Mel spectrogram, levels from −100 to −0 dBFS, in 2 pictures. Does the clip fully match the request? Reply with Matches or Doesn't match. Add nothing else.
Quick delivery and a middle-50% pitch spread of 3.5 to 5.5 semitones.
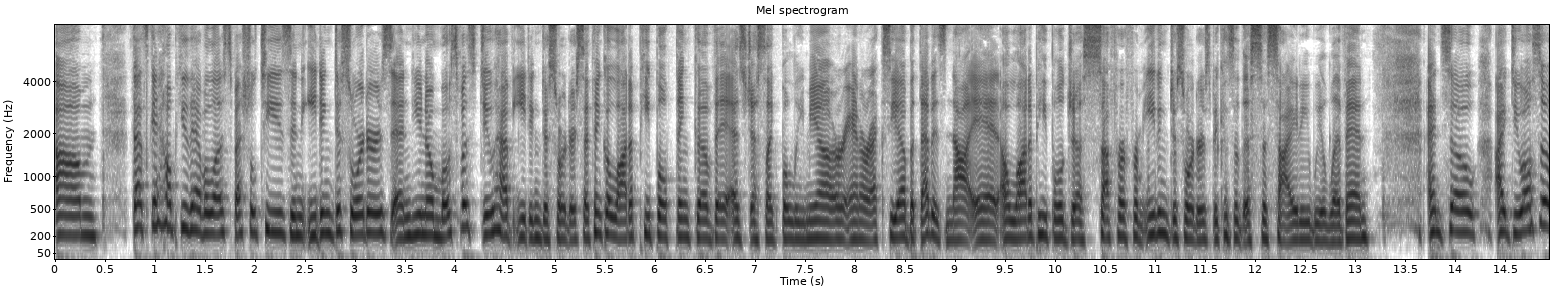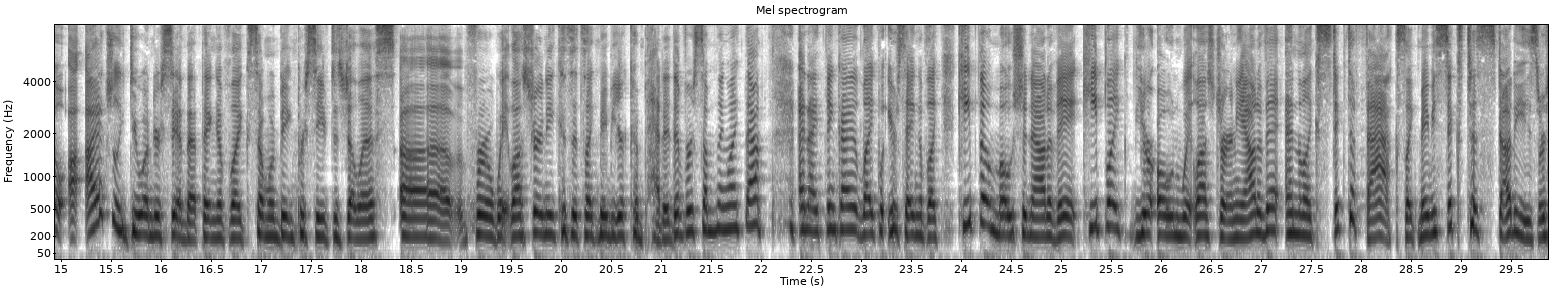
Matches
